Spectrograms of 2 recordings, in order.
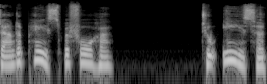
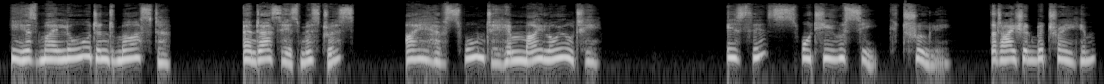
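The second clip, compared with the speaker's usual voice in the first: higher, puzzled and guarded lady; gently bewildered, pitched up; higher maidenly voice, confused; young lady, voiced higher; 5 semitones higher than usual. Aislinn's voice in narration.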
